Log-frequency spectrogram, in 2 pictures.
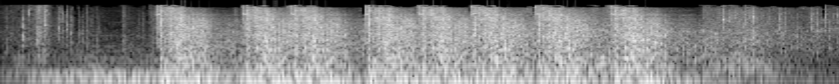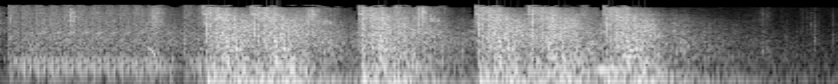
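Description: Pistol shots bang rapidly, one after another.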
